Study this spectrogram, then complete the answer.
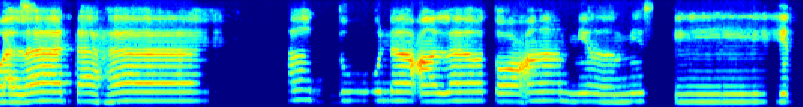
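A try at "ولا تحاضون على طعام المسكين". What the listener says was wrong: yang tahanya pakai H kecil. Di Umi pakai H yang besar. Afwan, coba Umi coba H kecil sama H besar coba. H yang tipis gimana?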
